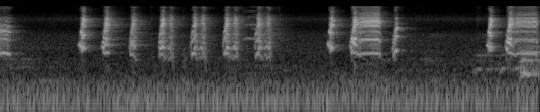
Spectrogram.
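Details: Long-tailed shrike combination song: a fast string of sharp, scratchy chattering notes, then louder hoarse, buzzy bursts, with faint background hiss.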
